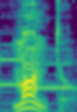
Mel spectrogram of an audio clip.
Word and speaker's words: Montu: Montu, którego imię wymawiano jako Montu, był jedną z najbardziej dynamicznych i wojowniczych postaci w mitologii starożytnego Egiptu.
